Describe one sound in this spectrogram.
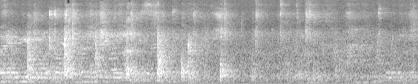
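A woman's high heels click across a wooden floor.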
